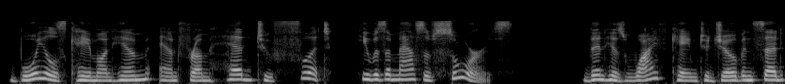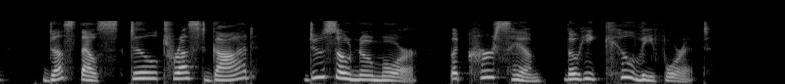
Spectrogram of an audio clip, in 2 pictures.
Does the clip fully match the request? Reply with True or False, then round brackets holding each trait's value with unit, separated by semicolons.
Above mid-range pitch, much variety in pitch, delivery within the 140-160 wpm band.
True (210 Hz; 5.7 semitones; 155 wpm)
